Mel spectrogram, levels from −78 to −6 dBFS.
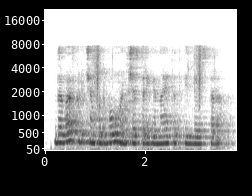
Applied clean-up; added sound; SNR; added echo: none; Glass; 15 dB; reverberation time 0.7 s.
